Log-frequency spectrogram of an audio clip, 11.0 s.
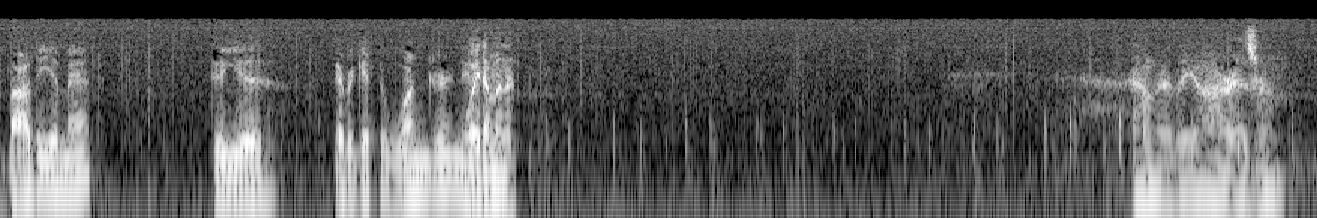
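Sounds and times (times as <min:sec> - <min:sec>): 
speech: 0:00.1 - 0:00.9, 0:01.8 - 0:04.5, 0:10.0 - 0:10.8
horses walking with hooves clip-clopping: 0:02.3 - 0:10.9.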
